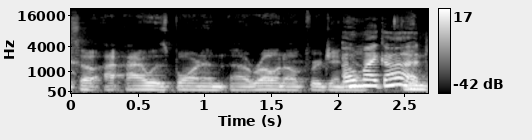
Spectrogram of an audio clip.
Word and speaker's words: Roanoke: So I was born in Roanoke, Virginia. Oh my God! And they put an extra syllable in there than you'd expect. Okay. It's like so it's inexplicably 3 syllables long.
